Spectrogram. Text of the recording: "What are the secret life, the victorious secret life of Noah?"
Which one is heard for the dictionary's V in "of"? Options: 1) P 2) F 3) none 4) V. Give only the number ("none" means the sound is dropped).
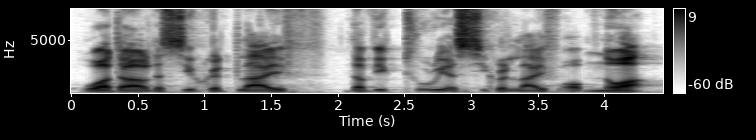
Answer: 1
